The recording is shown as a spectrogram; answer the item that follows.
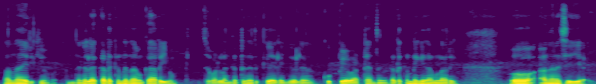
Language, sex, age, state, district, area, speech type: Malayalam, male, 30-45, Kerala, Palakkad, rural, spontaneous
